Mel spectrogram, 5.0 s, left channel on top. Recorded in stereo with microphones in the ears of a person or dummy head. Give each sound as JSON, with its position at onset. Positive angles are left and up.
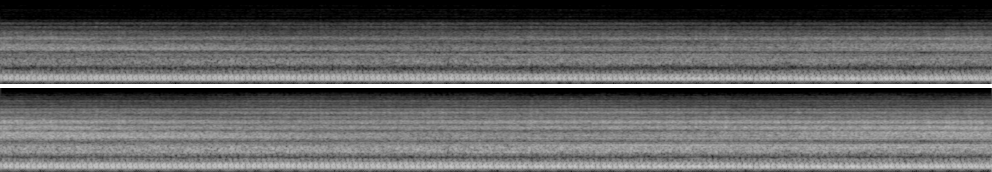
{"t": 0.0, "sound": "a lawn mower", "side_deg": -40}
